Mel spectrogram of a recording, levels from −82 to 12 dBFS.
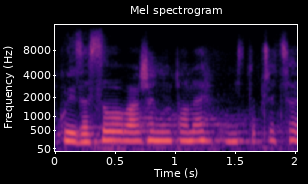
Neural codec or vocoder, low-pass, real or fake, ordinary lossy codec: codec, 32 kHz, 1.9 kbps, SNAC; 14.4 kHz; fake; AAC, 96 kbps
